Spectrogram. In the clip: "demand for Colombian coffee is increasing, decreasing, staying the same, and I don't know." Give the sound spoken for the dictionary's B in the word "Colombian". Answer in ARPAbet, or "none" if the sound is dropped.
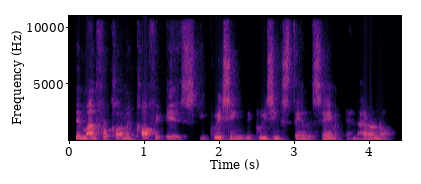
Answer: none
